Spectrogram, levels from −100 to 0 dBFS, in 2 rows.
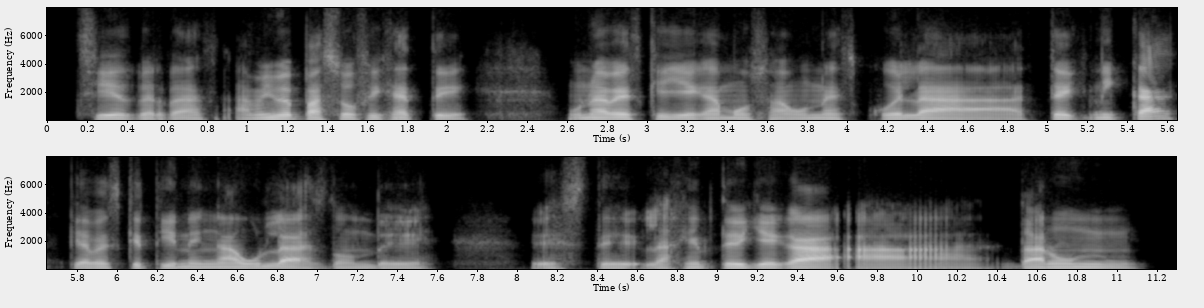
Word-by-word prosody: Sí, 100 - -2
es 95 -3 +1
verdad. 95 +1 -3
A 100 - -6
mí 110 +3 +1
me 140 +1 +5
pasó 115 -3 +1
fíjate, 110 -7 -2 0.5
una 110 +1 +3
vez 110 -1 +4
que 115 - -4
llegamos 100 +1 -1
a 90 - -1
una 100 +3 -2
escuela 90 -9 0
técnica 140 +10 +1
ya 100 - -1
ves 105 0 -2
que - - -3
tienen 105 -2 -3
aulas 100 -5 +2
donde 85 -3 -6 0.4
este 80 -1 -5
la 85 0 -3
gente 100 +2 +1
llega 95 0 +6
a 75 0 -3
dar 95 +2 +2
un 95 -7 -1
100 Hz, 155 wpm, -27 LUFS, 85-105 Hz, 0.5 s, llega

